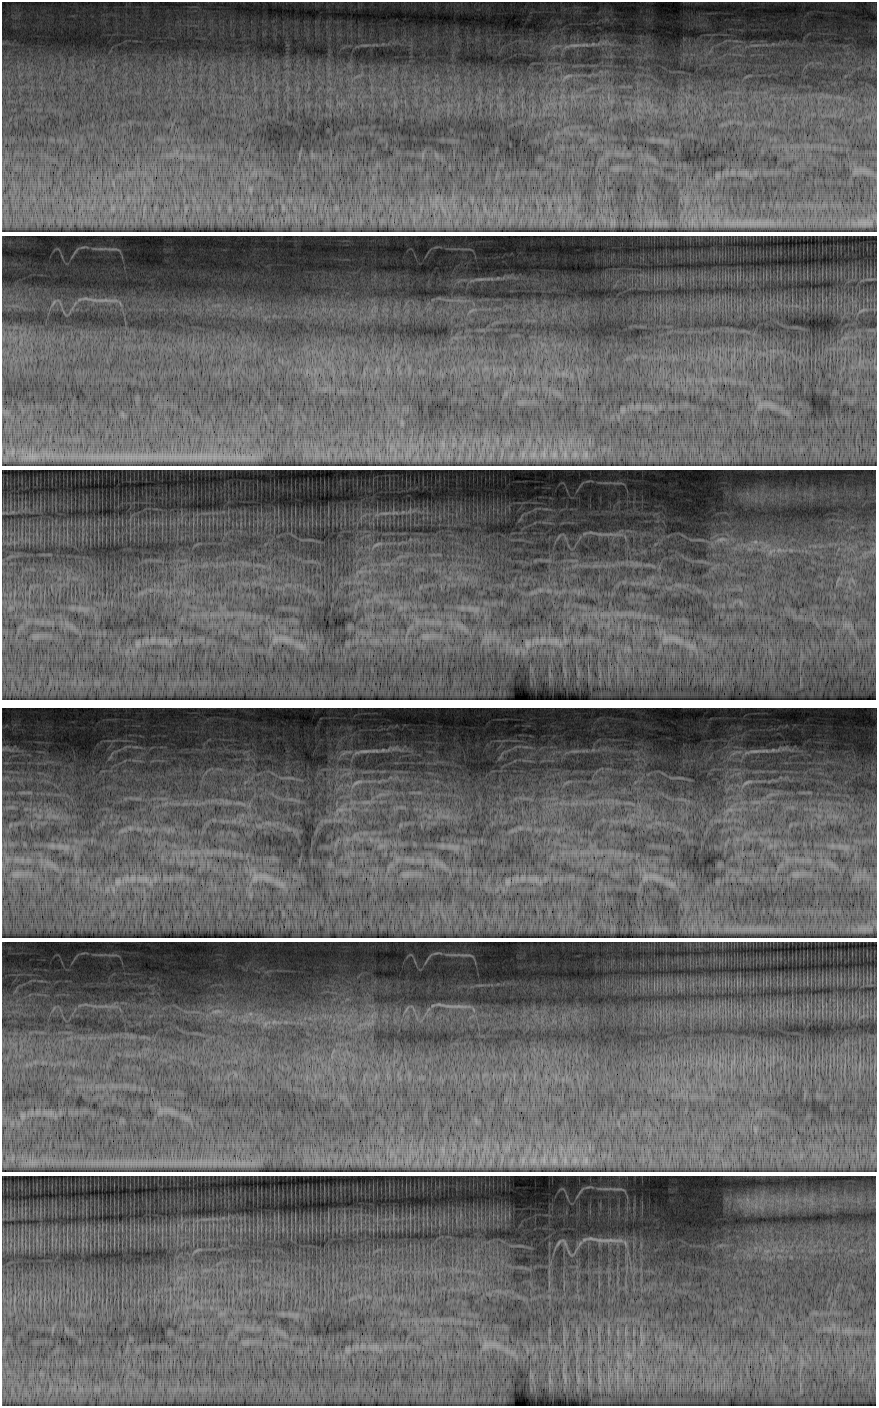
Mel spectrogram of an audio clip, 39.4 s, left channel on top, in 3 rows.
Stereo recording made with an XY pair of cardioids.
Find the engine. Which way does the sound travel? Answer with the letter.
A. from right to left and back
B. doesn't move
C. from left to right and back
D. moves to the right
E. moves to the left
D.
